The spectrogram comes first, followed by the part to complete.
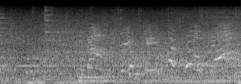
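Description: A steady rushing noise with faint voices and quiet background music under it.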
